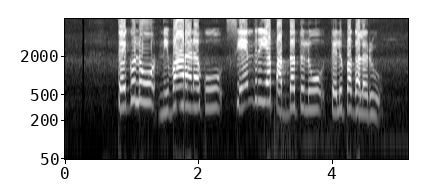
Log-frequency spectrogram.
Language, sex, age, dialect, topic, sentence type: Telugu, female, 51-55, Central/Coastal, agriculture, question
